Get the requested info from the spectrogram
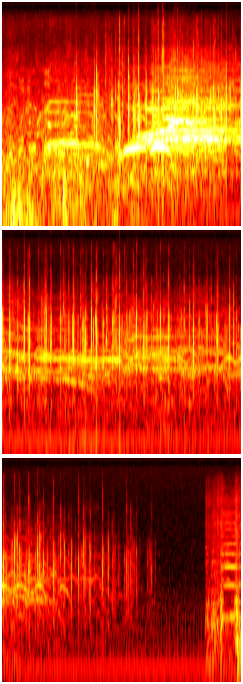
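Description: A small group clapping and cheering, loudest about two to three seconds in, then the clapping thins out and fades away near the end.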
